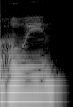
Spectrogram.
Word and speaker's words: Helene: Helena, maybe? How do you pronounce it? Cat 4. Goodness, it's a big one. What is it? Hurricane? Cat 4. Hurricane. I don't know this word. Helene? Helene? Oh, Helene.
